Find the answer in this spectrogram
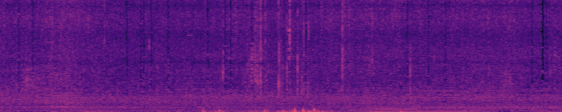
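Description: Honeybees buzzing around an open hive, with a steadier buzz in the second half. A cluster of low knocks and handling noises around the middle is the loudest part.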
